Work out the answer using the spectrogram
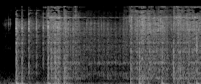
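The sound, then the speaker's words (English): A handful of coins is handed over, clinking and jingling in a quick cluster of metallic clicks. A second burst of jingling follows after a short lull. Bright and fairly loud, with no talk. “I'm going to give you this handful of coins and throw you out the door.”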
